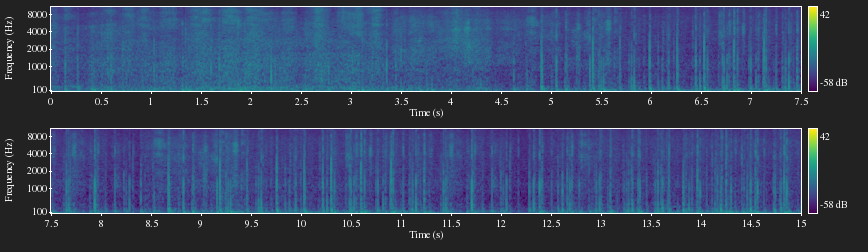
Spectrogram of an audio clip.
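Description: A padded black grained-leather cushion is tapped and scratched with black-painted nails, giving soft, low, muffled taps over a scratchy rustle. The first few seconds are a denser, continuous scratching, then the sound turns into irregular clusters of quick, dull taps that die away almost at once.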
